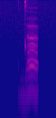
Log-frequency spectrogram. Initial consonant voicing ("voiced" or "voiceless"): voiced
